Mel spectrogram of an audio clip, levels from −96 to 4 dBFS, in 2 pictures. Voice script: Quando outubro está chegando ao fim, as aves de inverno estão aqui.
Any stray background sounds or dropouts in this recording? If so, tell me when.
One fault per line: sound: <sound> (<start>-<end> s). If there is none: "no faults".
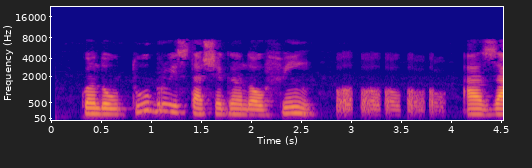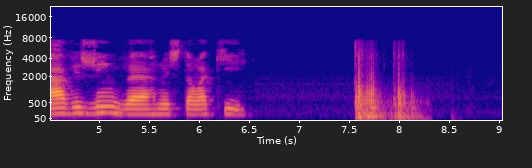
sound: laugh (2.8-3.9 s)
sound: thud (7.5-8.3 s)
